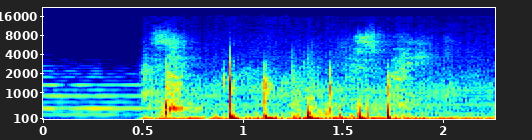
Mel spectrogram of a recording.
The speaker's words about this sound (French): L'esprit s'exécute et frappe successivement le nombre de coups correspondant au numéro des trois chevaux gagnants.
